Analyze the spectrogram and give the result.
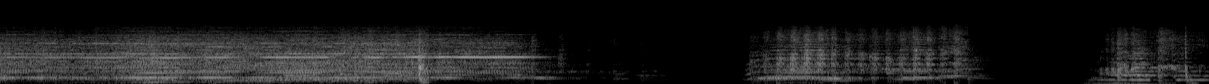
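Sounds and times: floor washer running: 0.0 - 5.5.

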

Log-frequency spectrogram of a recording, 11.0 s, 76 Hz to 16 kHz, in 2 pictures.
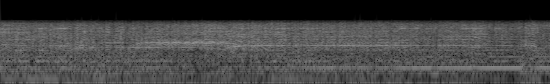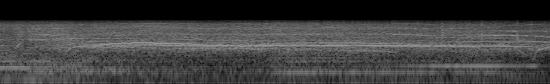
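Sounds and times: rock band playing loudly: 0.0 - 11.0.

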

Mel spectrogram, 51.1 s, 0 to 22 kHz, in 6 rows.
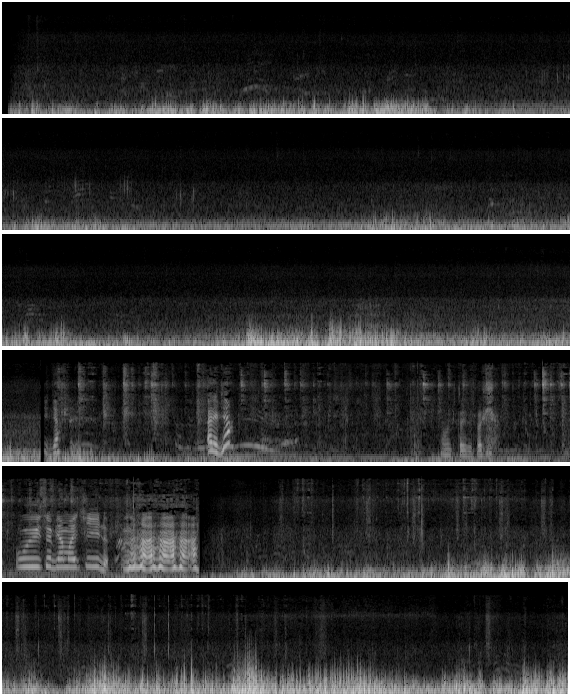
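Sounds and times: wind buffeting microphone: 0.2 - 51.0
footsteps on pavement: 37.3 - 47.6.

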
